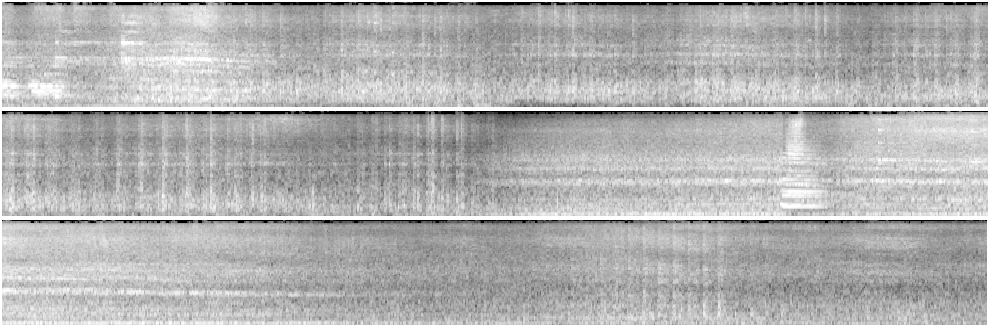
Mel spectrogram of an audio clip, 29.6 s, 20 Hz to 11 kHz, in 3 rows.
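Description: A train passing, its wheels clicking over the rail joints, with a horn sounding in the first couple of seconds. About 15 s in a low engine rumble swells and fades again, and a short tone drops sharply in pitch about 18 s in.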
